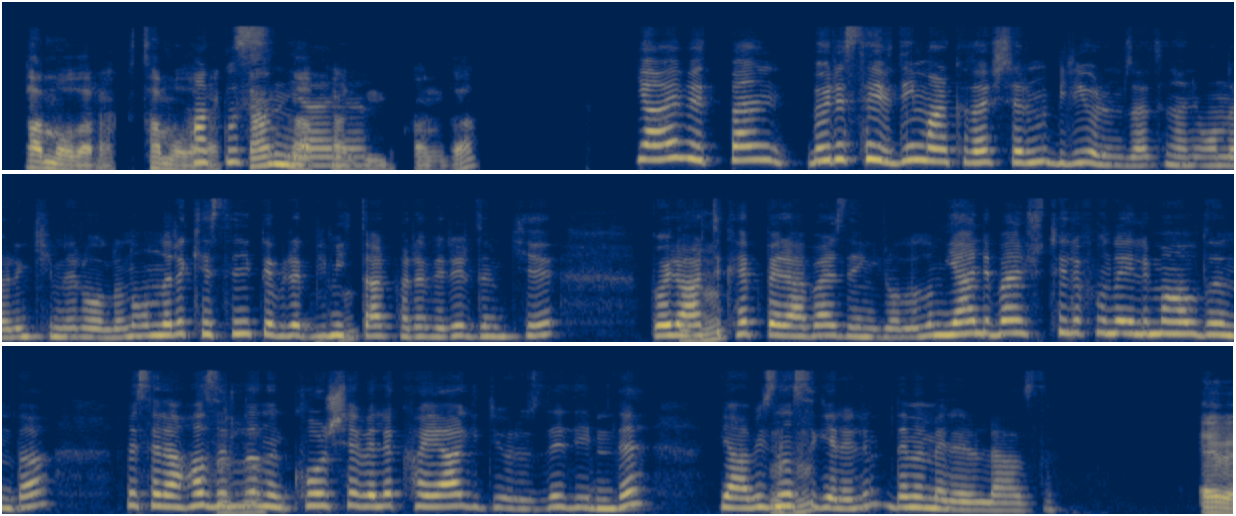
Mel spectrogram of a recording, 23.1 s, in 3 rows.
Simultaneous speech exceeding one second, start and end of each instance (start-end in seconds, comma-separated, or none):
1.1-2.4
